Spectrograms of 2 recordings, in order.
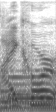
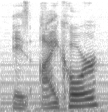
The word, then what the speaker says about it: Ichor: Ichor or Ichor are both very valid ways of pronouncing the word. I believe technically the but the old original way of pronouncing it is Ichor. But I just say Ichor because it's easier to say.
